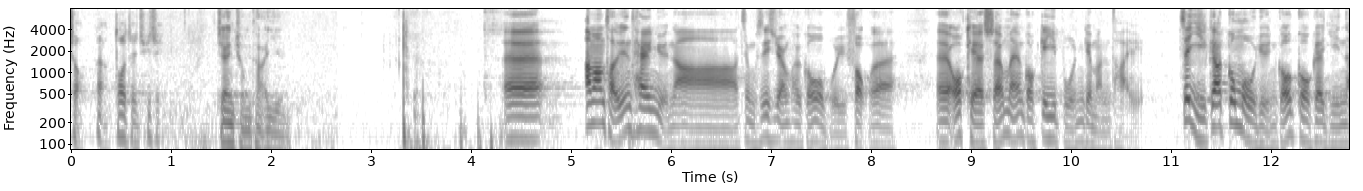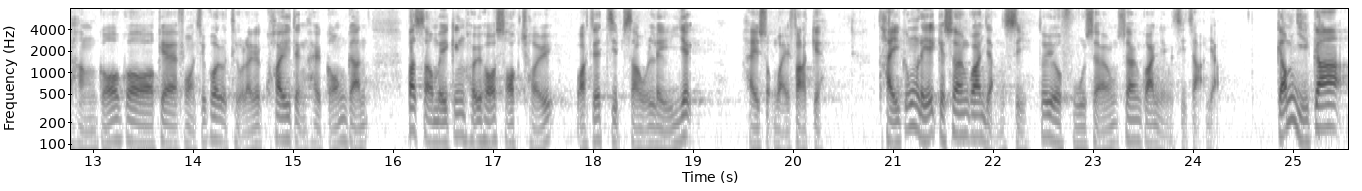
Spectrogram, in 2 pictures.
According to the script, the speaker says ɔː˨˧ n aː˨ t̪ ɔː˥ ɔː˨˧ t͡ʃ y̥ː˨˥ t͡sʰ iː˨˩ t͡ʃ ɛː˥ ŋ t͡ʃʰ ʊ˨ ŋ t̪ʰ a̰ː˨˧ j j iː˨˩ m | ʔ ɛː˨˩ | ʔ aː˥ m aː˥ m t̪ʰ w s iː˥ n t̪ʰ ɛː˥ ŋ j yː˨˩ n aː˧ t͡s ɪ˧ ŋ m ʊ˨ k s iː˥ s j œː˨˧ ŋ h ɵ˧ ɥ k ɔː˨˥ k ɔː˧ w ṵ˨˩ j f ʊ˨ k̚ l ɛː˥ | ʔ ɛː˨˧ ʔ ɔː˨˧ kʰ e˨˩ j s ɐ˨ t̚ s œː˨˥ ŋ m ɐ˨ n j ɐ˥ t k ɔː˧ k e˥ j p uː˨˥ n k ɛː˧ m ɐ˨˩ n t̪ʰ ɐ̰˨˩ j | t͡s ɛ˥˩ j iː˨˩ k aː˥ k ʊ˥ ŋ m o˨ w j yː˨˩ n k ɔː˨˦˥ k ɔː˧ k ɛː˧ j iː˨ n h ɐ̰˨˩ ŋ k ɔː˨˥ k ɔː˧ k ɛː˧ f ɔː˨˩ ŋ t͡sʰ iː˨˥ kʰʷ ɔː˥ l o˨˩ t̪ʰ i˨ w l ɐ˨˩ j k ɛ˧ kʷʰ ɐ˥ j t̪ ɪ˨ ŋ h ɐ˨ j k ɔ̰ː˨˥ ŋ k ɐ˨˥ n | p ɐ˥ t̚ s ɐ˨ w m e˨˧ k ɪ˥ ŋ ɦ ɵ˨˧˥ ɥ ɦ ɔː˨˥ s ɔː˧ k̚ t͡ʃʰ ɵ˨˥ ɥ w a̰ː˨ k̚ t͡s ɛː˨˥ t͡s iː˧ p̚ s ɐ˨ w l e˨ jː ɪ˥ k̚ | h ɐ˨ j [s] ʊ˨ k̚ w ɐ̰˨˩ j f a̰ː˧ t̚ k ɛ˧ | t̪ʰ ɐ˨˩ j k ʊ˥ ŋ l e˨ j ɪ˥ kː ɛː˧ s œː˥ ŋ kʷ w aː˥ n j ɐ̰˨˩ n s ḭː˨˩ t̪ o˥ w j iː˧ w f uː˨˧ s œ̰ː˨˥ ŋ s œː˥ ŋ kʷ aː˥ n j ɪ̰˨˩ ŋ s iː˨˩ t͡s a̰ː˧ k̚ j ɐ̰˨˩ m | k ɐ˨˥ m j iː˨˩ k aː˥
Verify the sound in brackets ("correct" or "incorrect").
correct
